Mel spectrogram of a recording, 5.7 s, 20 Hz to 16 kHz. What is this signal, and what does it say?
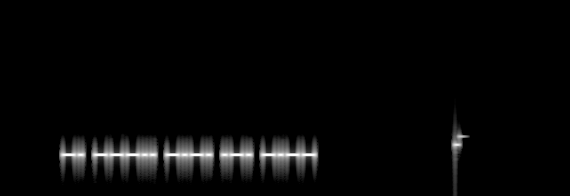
Morse code, heard as a keyed tone, about 30 wpm, 700 Hz. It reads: N8CRY
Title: USA Call Signs - 5 Characters - 2x Character Spacing - 30wpm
